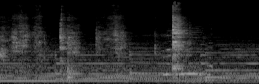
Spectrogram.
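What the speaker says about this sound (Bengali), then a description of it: "কাশ্মীরি লঙ্কা গুঁড়ো দেব, দিয়ে নাড়িয়ে নিলাম" Stirring spices, cumin, turmeric and Kashmiri chili powder, in hot oil with sugar in a pan, with a few clanks of a utensil against metal and soft scraping, close by with no talking.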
